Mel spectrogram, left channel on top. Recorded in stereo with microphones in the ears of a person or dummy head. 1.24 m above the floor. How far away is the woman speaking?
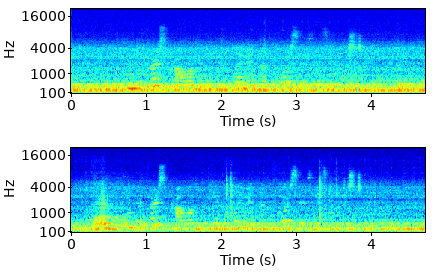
About 2.5 m.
